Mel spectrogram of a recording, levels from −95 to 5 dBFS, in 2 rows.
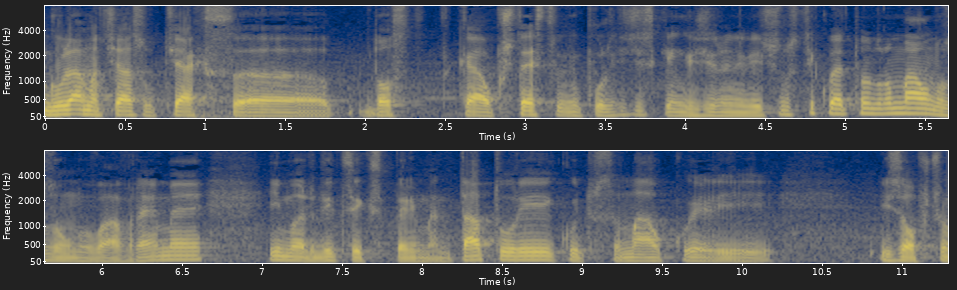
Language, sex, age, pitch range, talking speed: Bulgarian, male, 30-49, 90-115 Hz, 120 wpm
